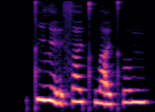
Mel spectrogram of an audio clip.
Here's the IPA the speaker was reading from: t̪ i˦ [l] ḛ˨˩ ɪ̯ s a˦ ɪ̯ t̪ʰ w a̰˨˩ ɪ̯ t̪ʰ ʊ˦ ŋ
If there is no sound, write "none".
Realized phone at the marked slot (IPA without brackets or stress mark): l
